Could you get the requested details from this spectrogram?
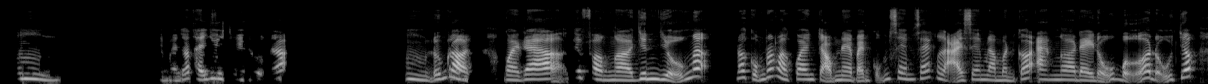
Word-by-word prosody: Ừm. 260 -2 -2 1.2
Thì 180 - -17
bạn 180 - -10
có 270 - 0
thể 210 -2 +2
duy 270 0 -4
trì 220 -3 -12
được - - -12
đó. - - +1 1.2
Ừm, 225 -6 -5
đúng 235 +5 -4
rồi. 330 - +6 0.4
Ngoài 210 -2 +1
ra 235 +3 +5
á, 260 - +3
cái 315 0 -8
phần, 215 -5 0
à, 195 -1 +4
dinh 255 -1 +2
dưỡng 235 +4 -1
á, 370 +1 +5 0.3
nó 310 - -1
cũng 225 -7 -6
rất 360 - -1
là 250 - +3
quan 235 0 -1
trọng 200 - +2
nè, 205 -2 0
bạn 165 +1 +1
cũng 235 - -13
xem 260 -3 -4
xét 290 +5 -5
lại 230 -6 +4
xem 220 +3 -4
là 200 -2 -2
mình 190 -3 -7
có 260 - 0
ăn, 225 -6 +1
ơ, 215 -1 -1
đầy 195 -3 +1
đủ 240 - -4
bữa, 280 +6 0
đủ 215 - -6
chất 350 +3 +3
235 Hz, 220 wpm, -24 LUFS, 205-260 Hz, 1.2 s, rồi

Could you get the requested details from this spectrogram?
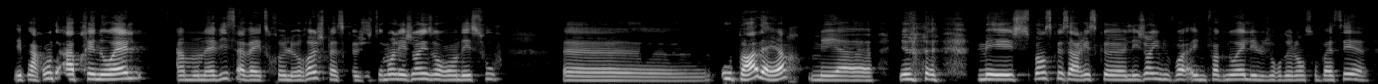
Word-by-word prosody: Et 210 - -1
par 210 0 -1
contre, 275 +2 0
après 240 +1 +3
Noël, 245 +4 +5 0.3
à 210 0 -3
mon 210 0 -4
avis, 210 +6 -2
ça 235 -3 -1
va 205 -1 0
être, 205 +2 -6
heu, - - 0
le 200 0 -3
rush. 275 +6 -1
Parce 220 -3 -4
que 195 - -9
justement 205 +5 -4
les 230 -1 +2
gens 245 +3 -2
ils 250 -2 +1
auront 215 -1 0
des 215 0 +1
sous. 245 +3 -9 0.7
Heu, 185 -2 -3 0.8
ou 270 0 +1
pas 225 -3 +8
d'ailleurs, 210 - +5
mais, 200 -1 -2
heu, 190 -1 +1 0.3
mais 235 - +3
heu, - - -2 0.6
mais, 225 0 +5
je 225 +1 -7
pense 270 +2 -2
que, 270 -1 -4
ça 235 -3 +2
risque, 230 +2 -4
heu, 215 -2 +1
les 215 +1 -3
gens 260 +4 -2
ils 260 -1 -2
nous 230 - -6
voient 230 +2 -1
une 210 -1 -3
fois 225 +2 -3
que 210 - -10
Noël 225 0 0
et - - +1
le 205 - -7
jour 200 0 -8
de 205 - -4
l'an 210 +1 -4
sont 205 0 -16
passés, 210 +4 -2
heu, 210 - -8
220 Hz, 240 wpm, -21 LUFS, 205-235 Hz, 0.8 s, pas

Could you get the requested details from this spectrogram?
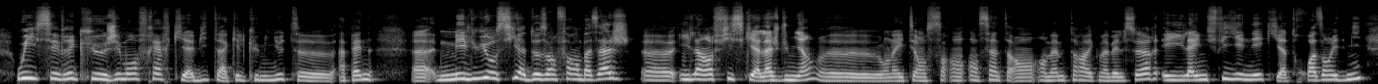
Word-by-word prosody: Oui, 280 +1 +7
c'est 260 -1 +1
vrai 255 +2 +2
que 250 -1 +1
j'ai 235 +4 +2
mon 250 0 0
frère 250 0 -4
qui - - -1
habite 195 +5 -4
à 155 - -1
quelques 205 0 -6
minutes, 215 +2 -3
heu, 160 -4 -1
à 175 - -5
peine. 210 +4 0 0.4
Heu, 170 -1 0
mais 230 +5 +5
lui 270 +6 +5
aussi 280 +1 +2
a 240 - +3
2 235 +2 +3
enfants 235 +2 -1
en - - 0
bas 220 +1 0
âge, 255 0 +1
heu, 195 -2 -2
il 225 +1 +1
a 230 - +4
un 235 - +4
fils 235 0 -1
qui - - +3
a 170 - +4
l'âge 190 +1 +4
du 205 - -1
mien. 205 +5 +2
Heu, 165 -3 -1
on 160 - -5
a 170 - -3
été 170 +3 -4
encein 170 0 -6
en 180 -1 -7
enceinte 195 0 -5
en 165 +1 -5
en 190 - -5
même 185 +1 -3
temps 205 +1 -7
avec 185 -1 -4
ma 175 -1 -4
belle-soeur, 175 +9 0
et 200 0 +1
il 200 +1 0
a 200 - +4
une 215 +2 +2
fille 245 +2 -1
aînée 225 0 +1
qui 230 - -4
a 150 - -1
3 200 +6 -3 0.2
et 215 - +2
1/2. 245 +8 0
210 Hz, 260 wpm, -19 LUFS, 180-240 Hz, 0.4 s, Oui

